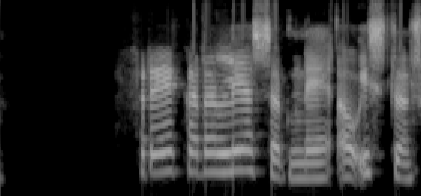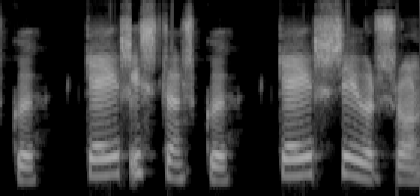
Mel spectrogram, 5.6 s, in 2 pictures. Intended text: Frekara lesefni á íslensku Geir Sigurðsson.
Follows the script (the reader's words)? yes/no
no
